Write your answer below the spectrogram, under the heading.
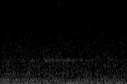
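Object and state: Nothing is struck.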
